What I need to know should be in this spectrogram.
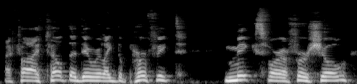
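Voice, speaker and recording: A man's voice: high voice, normal speed, mellow, dull audio. A man co-hosting a podcast, talking casually and eagerly, jumping in to add points. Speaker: podcast co-host. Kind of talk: casual chat.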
